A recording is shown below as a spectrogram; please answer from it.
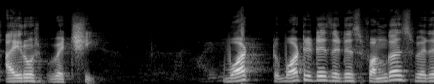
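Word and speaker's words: jirovecii: It is not pronounced as Giro Veka, it is pronounced as Irovetchi.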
